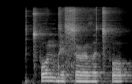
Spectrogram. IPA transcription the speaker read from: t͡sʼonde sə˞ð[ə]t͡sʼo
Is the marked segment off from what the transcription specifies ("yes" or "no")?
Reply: no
